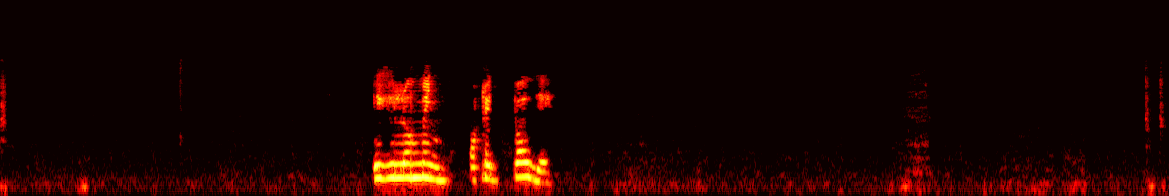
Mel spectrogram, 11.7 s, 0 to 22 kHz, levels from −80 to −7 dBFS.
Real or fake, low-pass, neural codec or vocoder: real; 7.2 kHz; none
